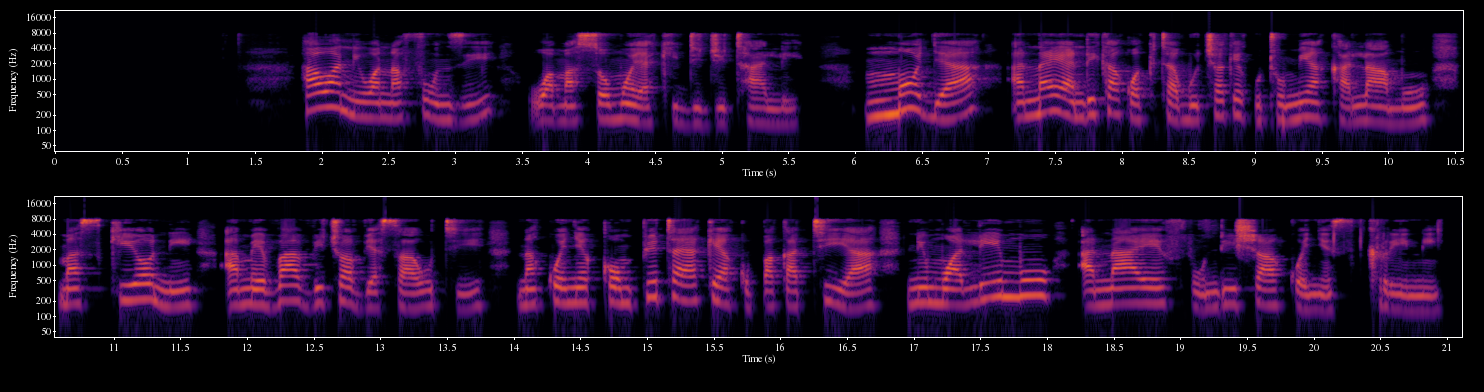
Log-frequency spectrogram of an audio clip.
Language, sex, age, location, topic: Swahili, female, 25-35, Nairobi, education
